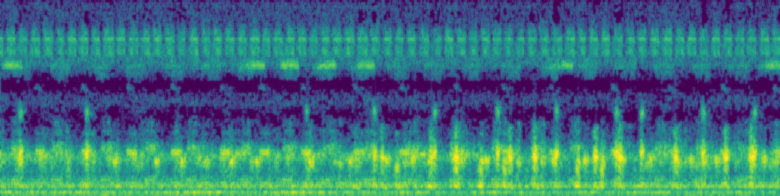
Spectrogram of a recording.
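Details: Frog chorus that starts softer and fills out, with short pulsed croaks repeating quickly and overlapping, set against a continuous high, thin background hiss.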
